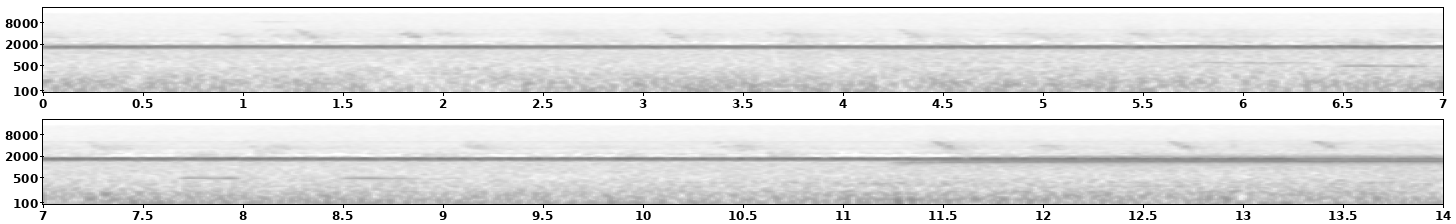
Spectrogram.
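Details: Frogs singing in Rochester, New York: a dense, unbroken trilling drone holds steady throughout, while short, higher peeps and a few faint low notes come and go above and below it.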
